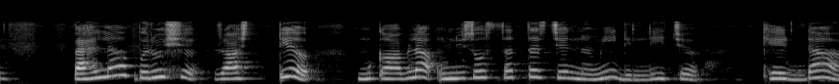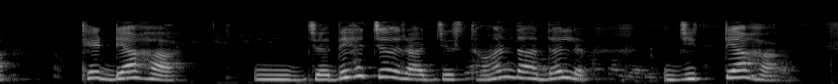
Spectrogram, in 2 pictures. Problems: constant background noise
